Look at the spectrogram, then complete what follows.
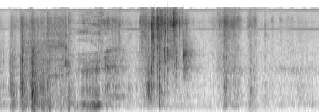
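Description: Handling noises: a few sharp clicks and knocks at the start, a short scraping rustle a little past two seconds in, then faint ticks.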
